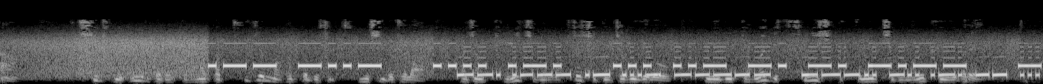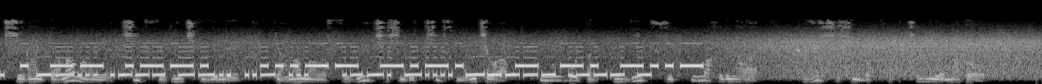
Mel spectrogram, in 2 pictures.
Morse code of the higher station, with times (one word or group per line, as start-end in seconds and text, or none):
2.1-3.8 WX
4.3-5.6 HR
6.1-9.7 SUNNY
10.2-12.5 TEMP
13.0-15.1 3C
15.6-17.5 TNX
